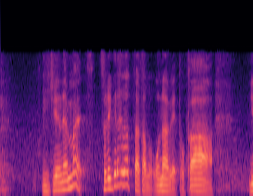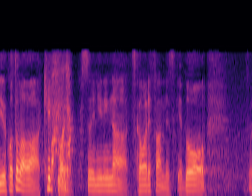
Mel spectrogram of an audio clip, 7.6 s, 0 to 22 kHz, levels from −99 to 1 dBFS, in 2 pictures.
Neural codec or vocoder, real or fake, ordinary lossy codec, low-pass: codec, 16 kHz, 1.1 kbps, Voila-Tokenizer; fake; none; 7.2 kHz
